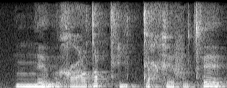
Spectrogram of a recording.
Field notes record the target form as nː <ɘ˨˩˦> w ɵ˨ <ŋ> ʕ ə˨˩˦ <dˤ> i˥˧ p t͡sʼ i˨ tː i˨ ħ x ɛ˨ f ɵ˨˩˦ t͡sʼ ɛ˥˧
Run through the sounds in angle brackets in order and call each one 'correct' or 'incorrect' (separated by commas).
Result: incorrect, incorrect, correct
